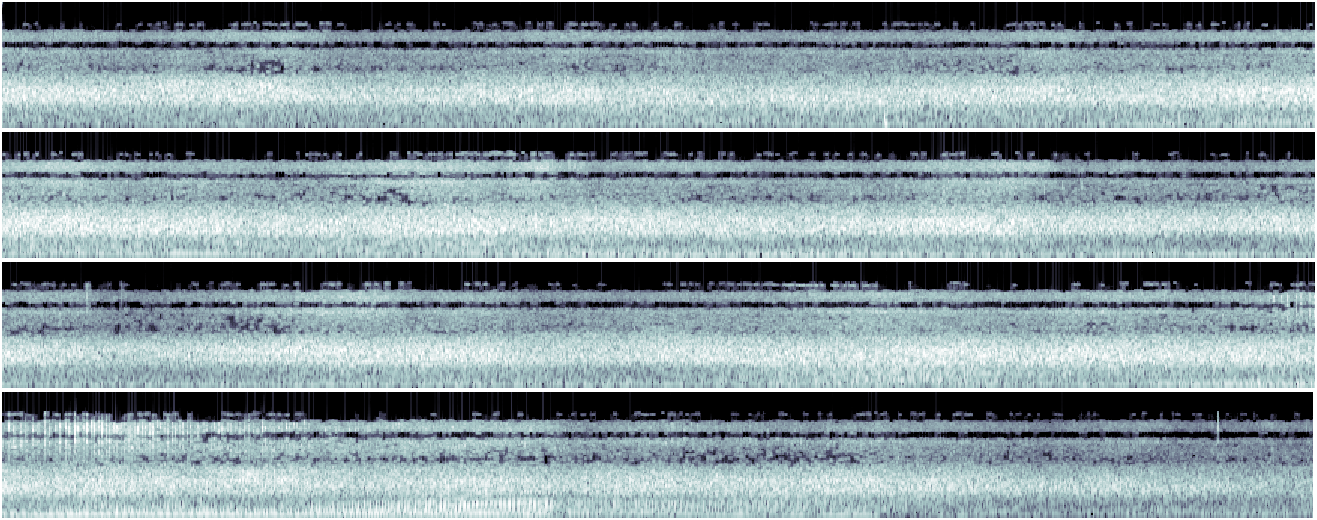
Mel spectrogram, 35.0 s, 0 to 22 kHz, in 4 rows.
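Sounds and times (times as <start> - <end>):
highway traffic noise: 0.0 - 35.0
vehicle engine accelerating: 25.8 - 32.0.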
